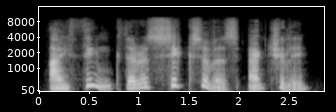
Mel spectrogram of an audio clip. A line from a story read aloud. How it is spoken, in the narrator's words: said Luna calmly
